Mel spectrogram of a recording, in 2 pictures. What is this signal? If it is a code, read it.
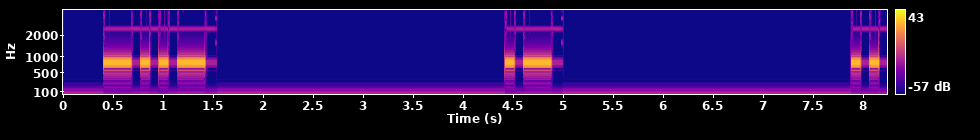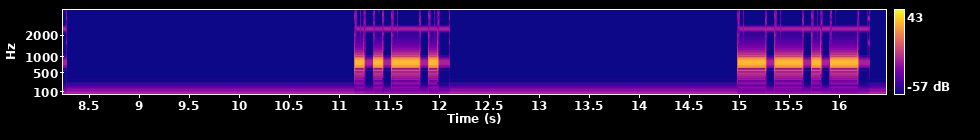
Morse code, heard as a keyed tone, about 13 wpm, spaced as for 3 wpm, 800 Hz. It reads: XAIFQ
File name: hamdata / L07-EX03-HQP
